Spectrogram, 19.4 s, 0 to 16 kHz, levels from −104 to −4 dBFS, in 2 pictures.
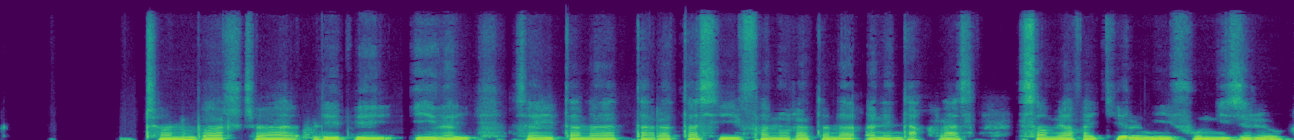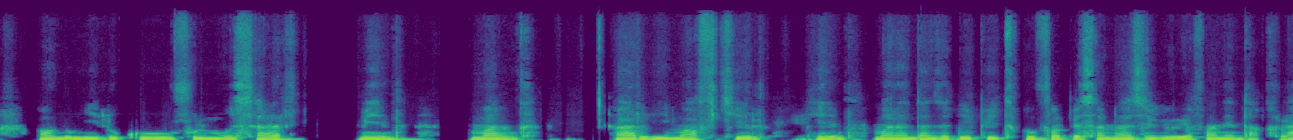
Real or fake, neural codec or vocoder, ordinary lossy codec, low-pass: fake; autoencoder, 48 kHz, 128 numbers a frame, DAC-VAE, trained on Japanese speech; AAC, 48 kbps; 14.4 kHz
